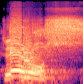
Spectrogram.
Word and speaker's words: Eros: Premier amour, Mapendo ya kwanza nous l'appelons en grec Eros. tuleta mkiyunani eros. L'Eros. Eros. Comme ça se prononce.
